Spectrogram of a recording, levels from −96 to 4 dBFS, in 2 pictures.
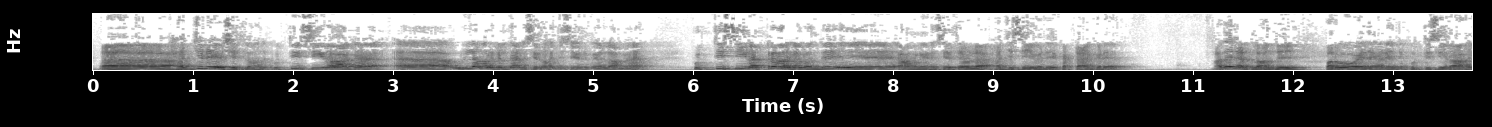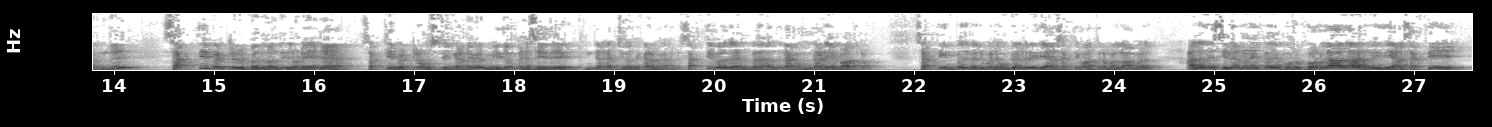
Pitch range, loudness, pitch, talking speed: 160-210 Hz, -24 LUFS, 180 Hz, 140 wpm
